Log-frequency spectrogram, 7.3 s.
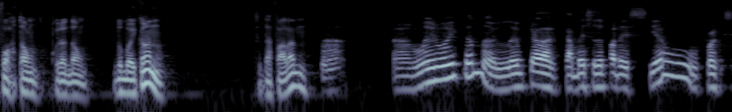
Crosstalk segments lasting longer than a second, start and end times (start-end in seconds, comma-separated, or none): none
